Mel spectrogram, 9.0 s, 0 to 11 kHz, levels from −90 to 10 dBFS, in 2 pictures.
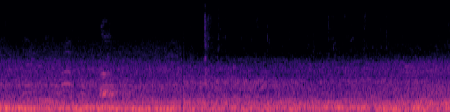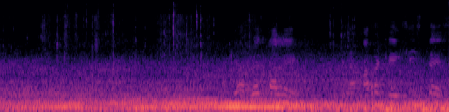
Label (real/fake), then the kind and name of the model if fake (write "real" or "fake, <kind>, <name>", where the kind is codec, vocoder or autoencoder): real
